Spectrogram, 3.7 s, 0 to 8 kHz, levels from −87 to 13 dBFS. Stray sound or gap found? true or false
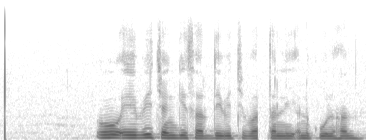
true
